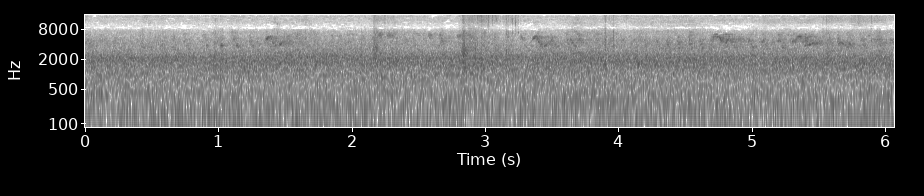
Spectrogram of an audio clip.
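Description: Steady outdoor ambient noise, an even rush with a few faint bird chirps.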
